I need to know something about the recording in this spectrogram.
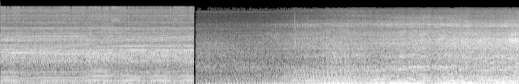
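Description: Motorcycle engine at a steady cruise, heard from the rider's helmet camera. It breaks off suddenly about four seconds in. Another motorcycle's engine then picks up, its pitch rising and falling as it accelerates.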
